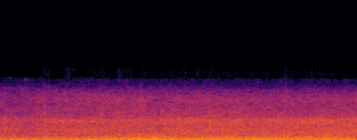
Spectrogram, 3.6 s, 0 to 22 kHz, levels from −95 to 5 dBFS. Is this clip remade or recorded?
recorded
